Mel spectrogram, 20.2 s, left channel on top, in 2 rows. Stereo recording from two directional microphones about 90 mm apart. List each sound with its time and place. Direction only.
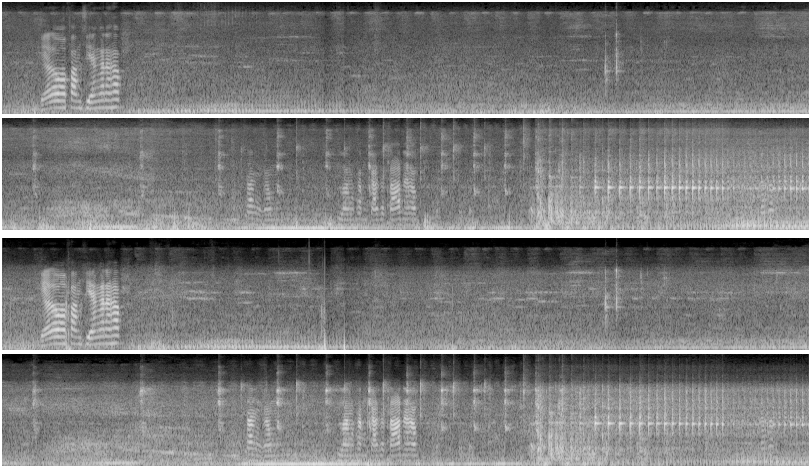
0.4 s speech: 50° left (ahead or behind)
13.1 s speech: 30° left (ahead or behind)
16.7 s a sound: 15° left (ahead or behind)
17.2 s music: 15° left (ahead or behind)
19.8 s vehicle: 15° left (ahead or behind)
